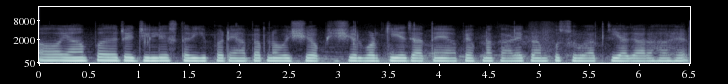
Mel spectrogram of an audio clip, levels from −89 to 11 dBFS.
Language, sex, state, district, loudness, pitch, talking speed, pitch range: Hindi, female, Bihar, Vaishali, -13 LUFS, 190 Hz, 230 wpm, 185-200 Hz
